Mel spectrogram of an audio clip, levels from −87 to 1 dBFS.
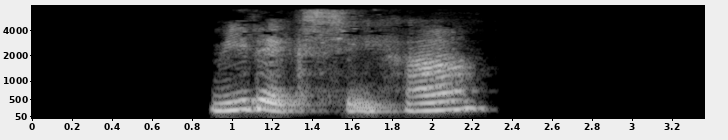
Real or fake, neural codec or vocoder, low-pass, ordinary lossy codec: real; none; 7.2 kHz; MP3, 32 kbps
